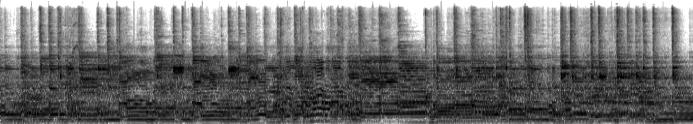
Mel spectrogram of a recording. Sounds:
Music, Electric guitar, Strum, Musical instrument, Plucked string instrument

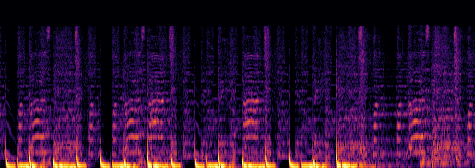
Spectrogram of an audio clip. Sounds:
House music, Music

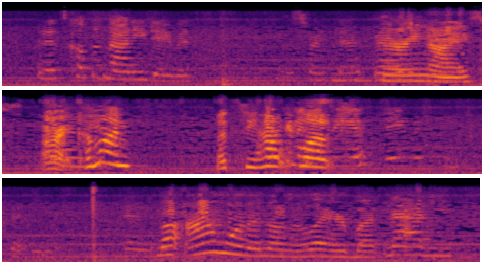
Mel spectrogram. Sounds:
Speech

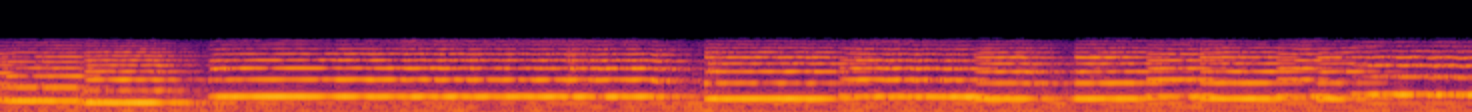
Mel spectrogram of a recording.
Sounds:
Clarinet, Music, Brass instrument, Wind instrument

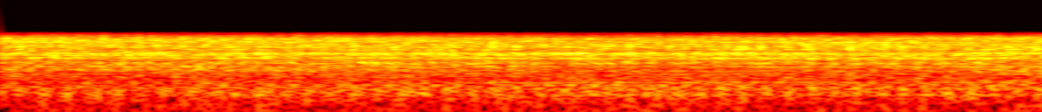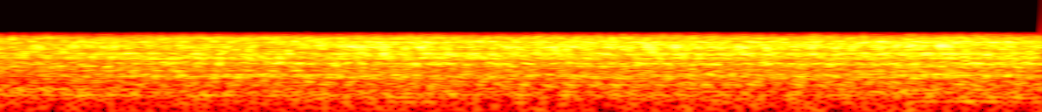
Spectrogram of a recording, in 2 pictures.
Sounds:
Engine, Idling

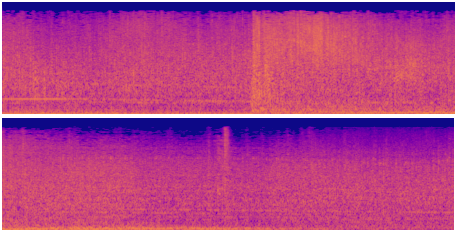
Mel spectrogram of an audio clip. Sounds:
Vehicle

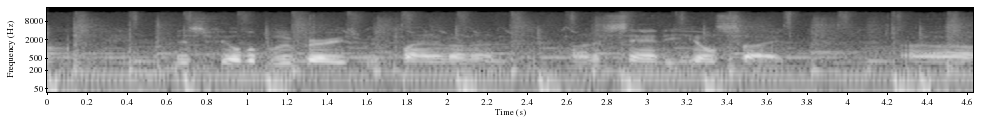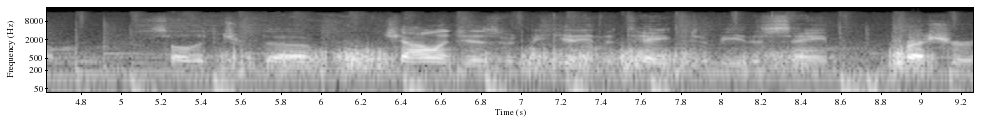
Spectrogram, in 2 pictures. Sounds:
Speech, Music

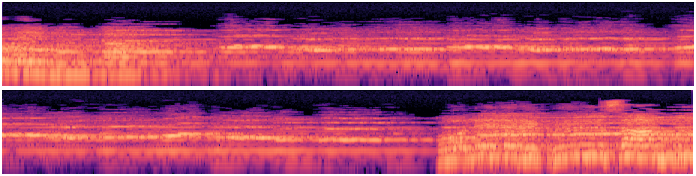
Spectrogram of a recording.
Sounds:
Music

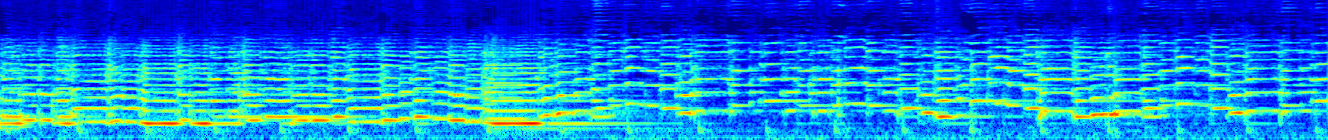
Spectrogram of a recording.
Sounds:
Violin, Musical instrument, Music

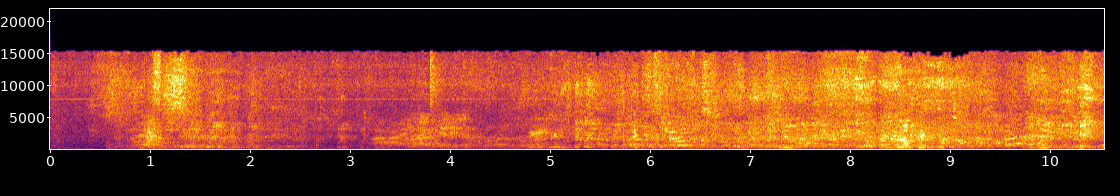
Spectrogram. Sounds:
Female speech, Speech, Conversation

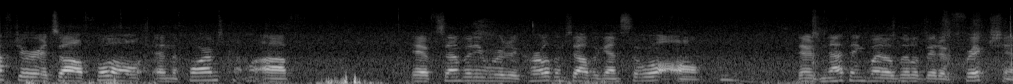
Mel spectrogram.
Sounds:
outside, rural or natural, Speech

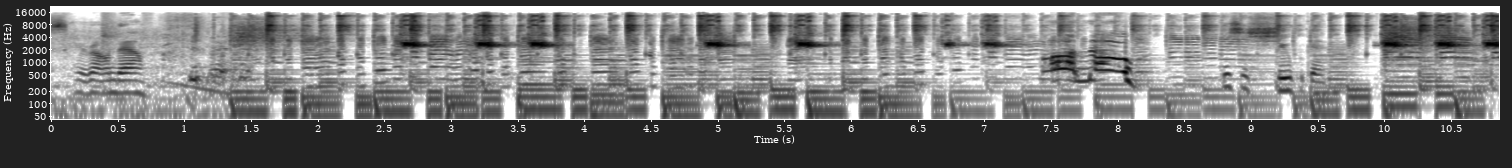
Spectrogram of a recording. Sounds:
Music, Speech

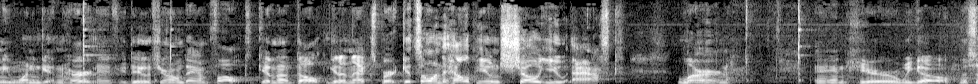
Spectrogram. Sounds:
Speech

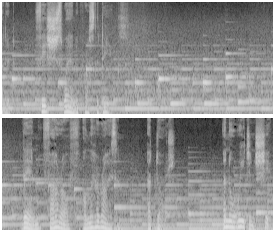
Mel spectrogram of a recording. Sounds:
Speech, Music

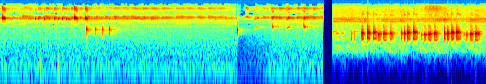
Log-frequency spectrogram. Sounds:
frog croaking

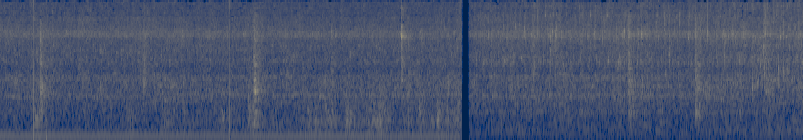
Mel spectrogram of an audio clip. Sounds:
Water

